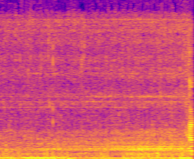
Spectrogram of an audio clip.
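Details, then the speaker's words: Dinghy outboard, fully warmed up after owner's attempted fix for rough running, at low idle with an even smooth beat and no misses. "now that it's fully warmed up you can hear it's at low idle it's doing great"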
